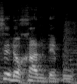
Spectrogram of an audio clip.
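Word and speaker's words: セロハンテープ: un juego de palabras con la pronunciación japonesa de cinta de celofán, la cual es Zerohantepu.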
